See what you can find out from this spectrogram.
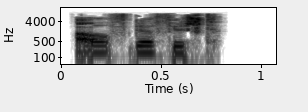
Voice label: "aufgefischt", German; adjectives

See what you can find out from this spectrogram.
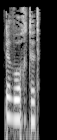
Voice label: "gewuchtet", German; adjectives

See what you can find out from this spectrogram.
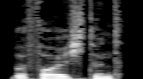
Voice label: "befeuchtend", German; adjectives

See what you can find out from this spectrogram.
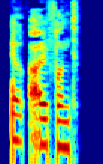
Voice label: "ereifernd", German; adjectives

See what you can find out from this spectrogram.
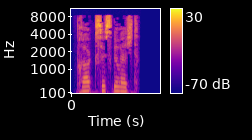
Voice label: "praxisgerecht", German; adjectives

